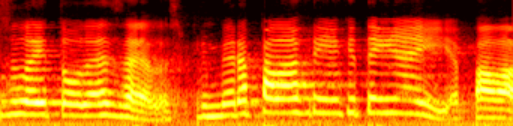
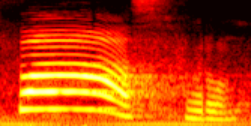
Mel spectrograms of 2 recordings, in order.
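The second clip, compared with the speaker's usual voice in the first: Fósforo with "Fós" high, loud and held; stressed first syllable; 6 semitones higher, 4 dB louder, slower than usual. Shown as a demonstration. Teacher shows the antepenultimate is tonic, stretched "Fós" in Fósforo. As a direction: punch and stretch "Fós", let "foro" fall away. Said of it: "antepenúltima, a sílaba é tônica".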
